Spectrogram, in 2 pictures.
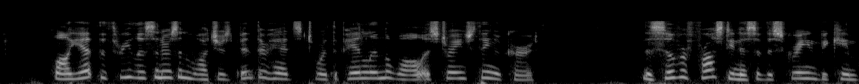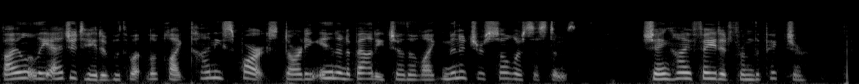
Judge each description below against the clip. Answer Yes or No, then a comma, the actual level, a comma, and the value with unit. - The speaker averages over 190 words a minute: No, average, 175 wpm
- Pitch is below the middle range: No, very high, 260 Hz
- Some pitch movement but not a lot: Yes, average, 3.3 semitones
